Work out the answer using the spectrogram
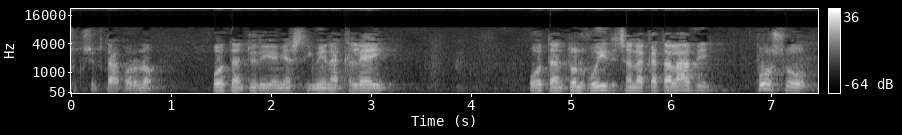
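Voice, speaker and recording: An older man, an Orthodox bishop, preaching a sermon and telling stories with acted-out dialogue and emphatic repetition. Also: mid-range voice. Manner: storytelling, acts out quoted dialogue, emphatic repetitions. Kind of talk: sermon with anecdotes.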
